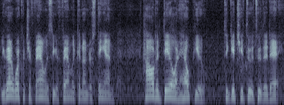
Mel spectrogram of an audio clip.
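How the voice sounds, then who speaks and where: Middle-aged male streamer, bright and a touch high, earnest, sweary, near tears, faint noise behind. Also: fast. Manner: earnest, repetitive, swears often. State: tearful. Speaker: livestreamer. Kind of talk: emotional livestream talk.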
